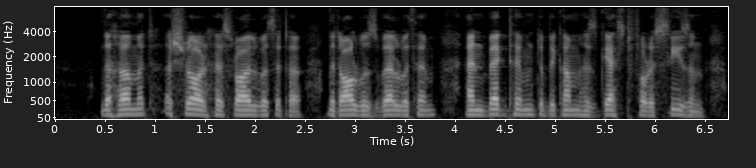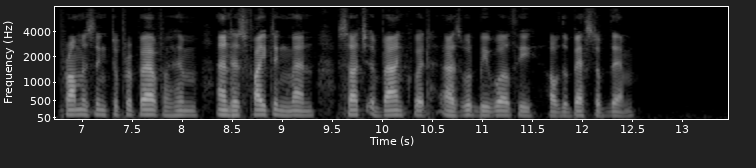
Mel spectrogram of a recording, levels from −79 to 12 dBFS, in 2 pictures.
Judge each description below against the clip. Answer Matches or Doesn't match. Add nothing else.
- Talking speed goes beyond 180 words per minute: Matches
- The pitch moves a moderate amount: Doesn't match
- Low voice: Matches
